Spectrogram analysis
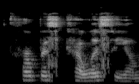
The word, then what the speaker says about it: corpus callosum: Because the more we do that, neurologically speaking, there's a nerve, corpus callosum or something called in our brain.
